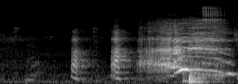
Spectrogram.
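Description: A woman's high-pitched laughter in short bursts, building to the loudest burst near the end.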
